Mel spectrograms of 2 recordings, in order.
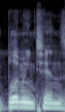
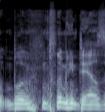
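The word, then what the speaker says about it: Bloomingdale's: dals I know well he keeps calling blooming tins and he doesn't know what BL blooming Dales is he keeps mispronouncing it anyway so so then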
